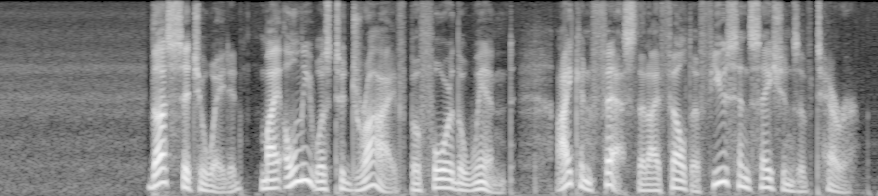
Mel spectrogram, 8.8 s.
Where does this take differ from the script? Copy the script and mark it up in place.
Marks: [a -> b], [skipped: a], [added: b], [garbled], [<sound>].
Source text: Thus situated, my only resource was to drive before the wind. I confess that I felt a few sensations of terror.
Thus situated, my only [skipped: resource] was to drive before the wind. I confess that I felt a few sensations of terror.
